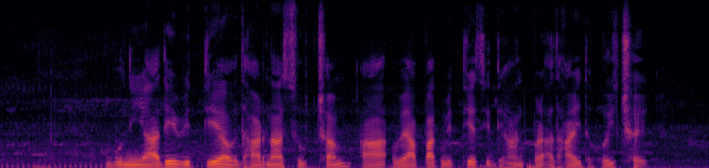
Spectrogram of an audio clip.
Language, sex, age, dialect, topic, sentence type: Maithili, male, 18-24, Eastern / Thethi, banking, statement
